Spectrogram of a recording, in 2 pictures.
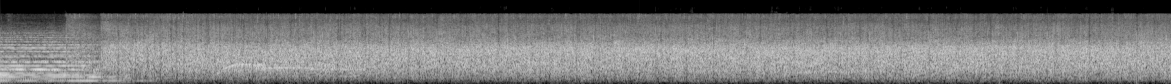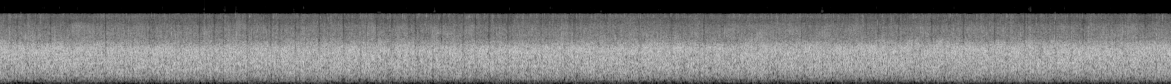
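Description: An audience applauds steadily.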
